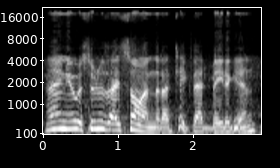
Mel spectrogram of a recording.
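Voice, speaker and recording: A woman's voice: fairly low pitch, lively intonation, a little fast, natural voice. A woman playing a blunt, lonesome diner keeper in a 1940s radio drama, with slangy, world-weary delivery. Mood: weary, wry. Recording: slightly noisy vintage radio recording.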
